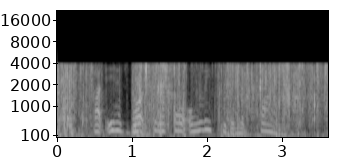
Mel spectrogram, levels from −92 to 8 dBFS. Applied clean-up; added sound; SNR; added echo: none; Crumpling, crinkling; -5 dB; none.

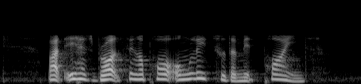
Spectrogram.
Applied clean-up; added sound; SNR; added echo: none; none; none; none.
